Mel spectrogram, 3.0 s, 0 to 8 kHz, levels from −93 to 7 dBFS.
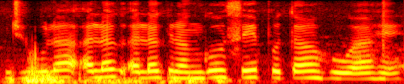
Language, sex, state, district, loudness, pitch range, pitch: Hindi, male, Madhya Pradesh, Bhopal, -16 LUFS, 215-245 Hz, 235 Hz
